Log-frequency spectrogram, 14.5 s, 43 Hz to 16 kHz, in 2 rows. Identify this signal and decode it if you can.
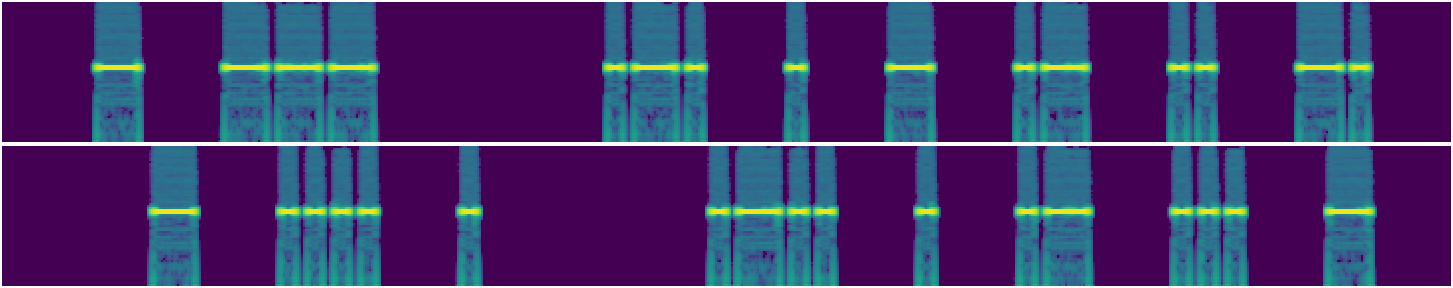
Morse code, heard as a keyed tone, about 18 wpm, spaced as for 12 wpm, 1000 Hz. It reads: TO RETAIN THE LEAST
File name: qotdfiles / 12wpm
